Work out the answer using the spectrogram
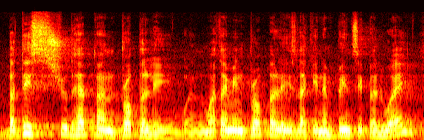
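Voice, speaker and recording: A male conference speaker with an Israeli accent addresses a large hall from a lectern, taking audience questions afterward. His voice is medium in pitch, dark in tone, and a little fast, and his delivery is hesitant with plenty of fillers and restarts. Long hall reverb is audible throughout.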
